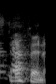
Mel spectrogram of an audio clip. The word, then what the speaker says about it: Stephan: So is it Stefan or Steven or how do I pronounce Stefan, actually. Stefan?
